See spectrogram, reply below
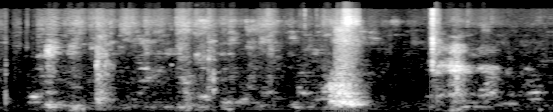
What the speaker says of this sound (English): You guys hear my little Yorkie growling at me?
